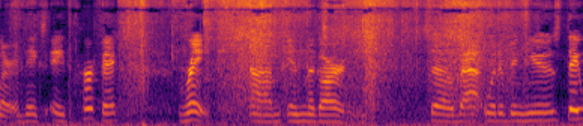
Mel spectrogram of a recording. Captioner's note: moving leaves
